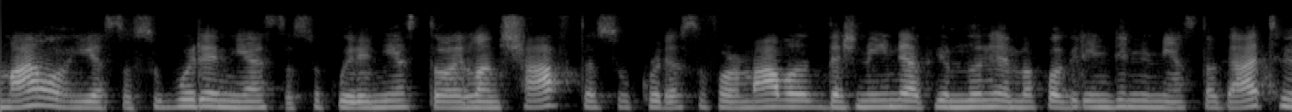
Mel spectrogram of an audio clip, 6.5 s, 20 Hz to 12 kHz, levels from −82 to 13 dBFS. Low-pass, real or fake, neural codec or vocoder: 7.2 kHz; fake; codec, 16 kHz, 1.1 kbps, Voila-Tokenizer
